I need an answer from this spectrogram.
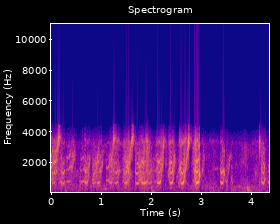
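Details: Eight-day-old baby guinea pigs squeak in short separate bursts, each a bright harmonic note, coming several per second with brief pauses between groups.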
